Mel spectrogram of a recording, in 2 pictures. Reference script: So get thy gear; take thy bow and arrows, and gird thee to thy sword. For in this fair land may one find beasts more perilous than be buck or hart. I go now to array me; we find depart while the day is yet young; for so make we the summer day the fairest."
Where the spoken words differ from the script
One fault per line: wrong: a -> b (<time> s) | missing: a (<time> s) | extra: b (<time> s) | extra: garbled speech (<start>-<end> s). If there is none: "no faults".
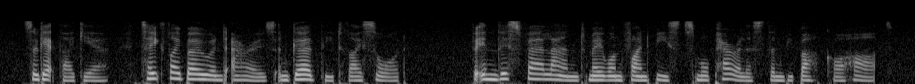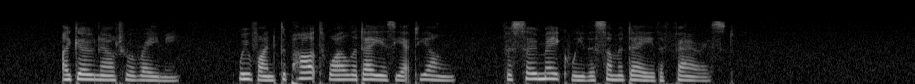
no faults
